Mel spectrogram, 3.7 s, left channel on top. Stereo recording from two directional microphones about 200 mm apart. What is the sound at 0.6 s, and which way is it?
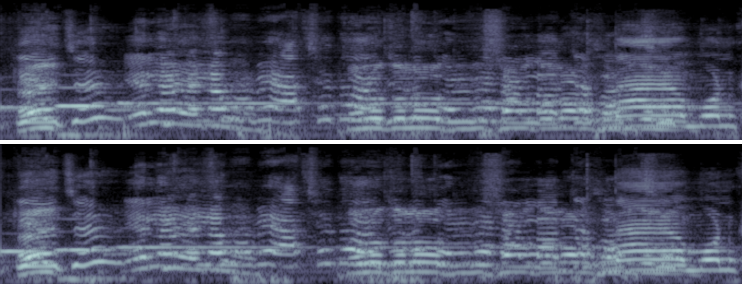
A woman's voice, 50° right (ahead or behind).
